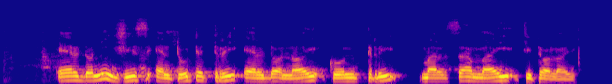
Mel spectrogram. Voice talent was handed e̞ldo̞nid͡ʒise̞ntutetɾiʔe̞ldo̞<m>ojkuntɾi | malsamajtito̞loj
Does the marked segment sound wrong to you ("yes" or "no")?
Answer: yes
